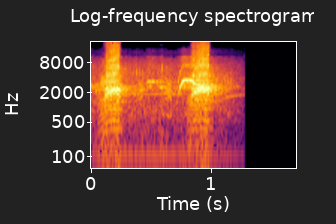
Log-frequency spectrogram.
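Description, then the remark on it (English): Two loud, nasal duck quacks sound, a brief pause separating them, followed by silence. No voices are present. “In other words, if the individual that you claim to be an independent contractor really truly looks, walks, talks, and sounds like a duck, it's a duck.”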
